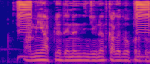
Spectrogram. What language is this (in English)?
Marathi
